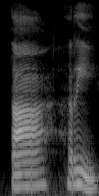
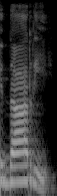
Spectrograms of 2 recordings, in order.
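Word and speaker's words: 다리: Ito po ay tari. Tari. Sir, bakit hindi dari?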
